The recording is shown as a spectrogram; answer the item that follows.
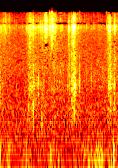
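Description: Footsteps crunching on a gravel path, about two steps a second.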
